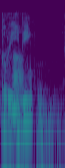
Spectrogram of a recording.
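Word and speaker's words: Blidi: B-L-I-D-I. I think that's how it's pronounced. Bleedy.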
